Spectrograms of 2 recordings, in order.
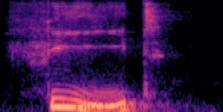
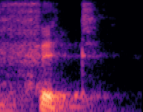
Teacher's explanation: the first one the vowel sound is longer than in the second example e this one is longer this one is shorter so we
